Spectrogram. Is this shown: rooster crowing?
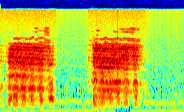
no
